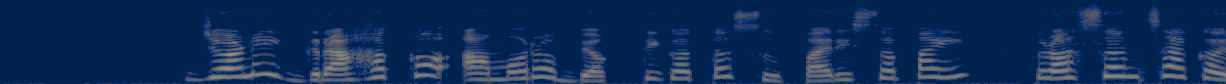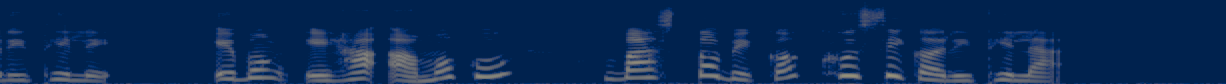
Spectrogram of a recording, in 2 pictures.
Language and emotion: Odia, happy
